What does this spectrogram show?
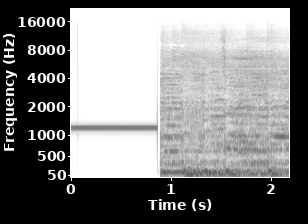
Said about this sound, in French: Bonjour, vous êtes bien sur le répondeur du... Opération Bikini! Vous pourrez enregistrer votre message juste après le bip sonore.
